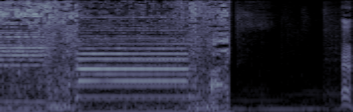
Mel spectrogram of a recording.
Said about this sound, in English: People behind him are honking.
